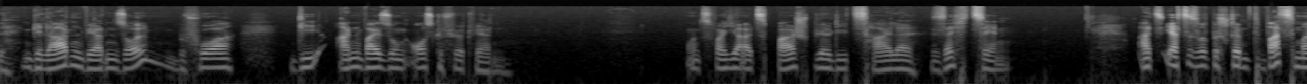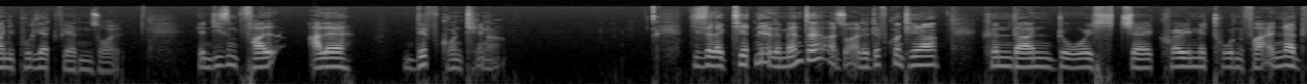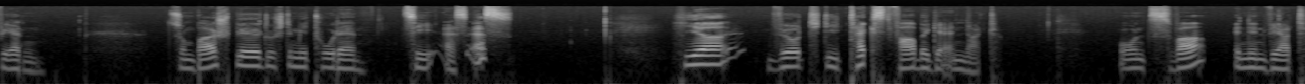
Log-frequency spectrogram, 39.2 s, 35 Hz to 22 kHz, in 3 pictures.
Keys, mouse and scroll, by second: 2.7-4.3 drag, 5.1 click, 14.5-15.6 drag, 28.3-30.9 drag, 31.9-33.9 drag, 35.7 click.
